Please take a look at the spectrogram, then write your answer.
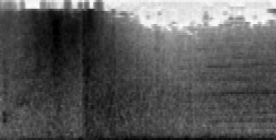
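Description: A deep, rumbling boom of a ship's cannon firing chained cannonballs, rolling into a sustained low roar that fills the short clip.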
